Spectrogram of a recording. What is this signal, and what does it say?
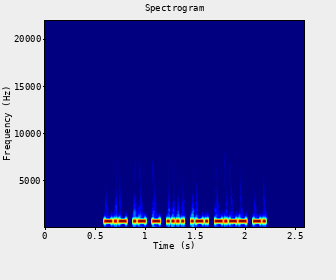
Morse code, heard as a keyed tone, about 52 wpm, 700 Hz. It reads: KATHRYN
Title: USA Common Names - 50wpm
